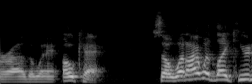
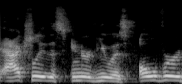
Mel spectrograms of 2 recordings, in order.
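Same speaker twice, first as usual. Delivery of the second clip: normal talking voice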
